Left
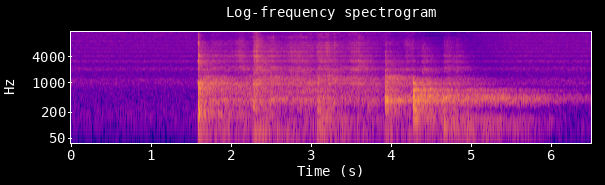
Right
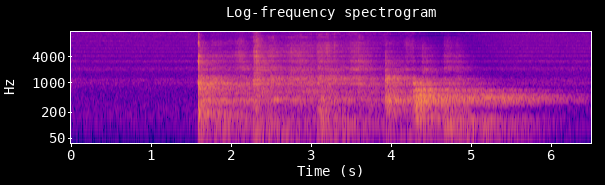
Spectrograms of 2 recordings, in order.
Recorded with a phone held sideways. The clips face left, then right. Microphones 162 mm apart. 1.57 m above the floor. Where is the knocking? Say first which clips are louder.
Left 3 dB; 70° left (ahead or behind), 5.5 m.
